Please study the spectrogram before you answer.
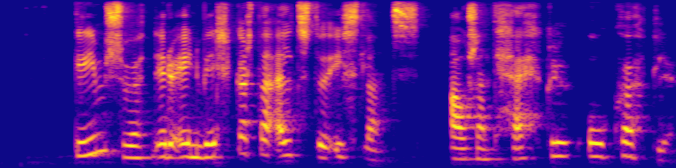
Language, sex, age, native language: Icelandic, female, 30-39, Icelandic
